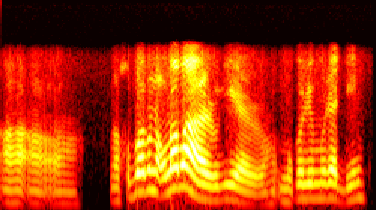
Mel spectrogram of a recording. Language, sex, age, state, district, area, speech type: Assamese, male, 30-45, Assam, Darrang, rural, conversation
